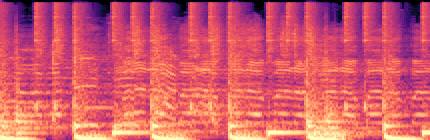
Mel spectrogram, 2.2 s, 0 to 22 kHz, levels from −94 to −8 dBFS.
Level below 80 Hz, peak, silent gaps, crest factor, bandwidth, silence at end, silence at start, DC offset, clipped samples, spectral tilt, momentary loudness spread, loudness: -12 dBFS; 0 dBFS; none; 8 dB; over 20 kHz; 0 s; 0 s; under 0.1%; 1%; -4.5 dB/octave; 2 LU; -10 LUFS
